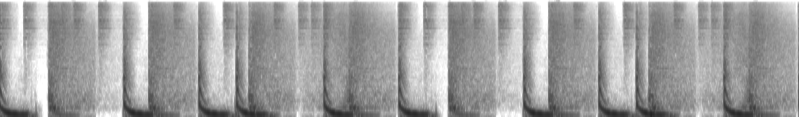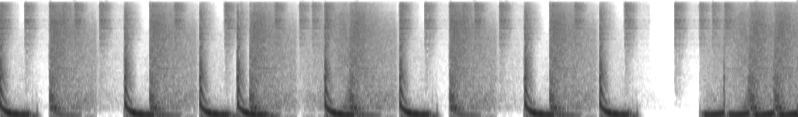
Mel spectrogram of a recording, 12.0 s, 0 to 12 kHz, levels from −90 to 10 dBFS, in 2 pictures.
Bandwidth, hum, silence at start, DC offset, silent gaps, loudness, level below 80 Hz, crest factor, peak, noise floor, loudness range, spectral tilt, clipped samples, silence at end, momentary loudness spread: 11.5 kHz; none; 0 s; under 0.1%; none; -19 LUFS; -20 dBFS; 16 dB; -2 dBFS; -36 dBFS; 1 LU; -4.5 dB/octave; under 0.1%; 0 s; 6 LU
